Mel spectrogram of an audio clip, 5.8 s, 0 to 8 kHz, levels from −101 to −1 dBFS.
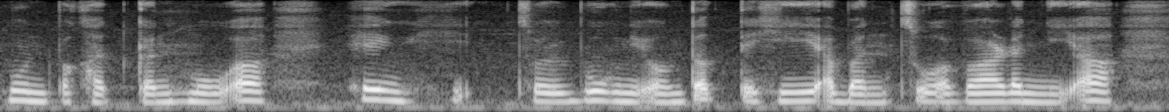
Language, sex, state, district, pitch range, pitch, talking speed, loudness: Mizo, female, Mizoram, Aizawl, 180-205 Hz, 190 Hz, 205 wpm, -18 LUFS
